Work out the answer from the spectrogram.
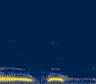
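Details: Fragment of a spotted dove lure call in 'giọng Đồng' style for attracting wild doves: a long, smooth, slightly falling coo followed by one short arched coo.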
